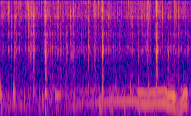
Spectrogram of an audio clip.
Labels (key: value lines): label: biophony, cascading saw
recorder: HydroMoth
